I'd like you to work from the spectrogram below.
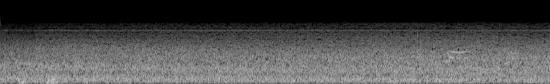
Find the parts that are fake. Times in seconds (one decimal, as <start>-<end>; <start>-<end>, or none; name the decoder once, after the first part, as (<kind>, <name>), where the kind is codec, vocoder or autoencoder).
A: none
